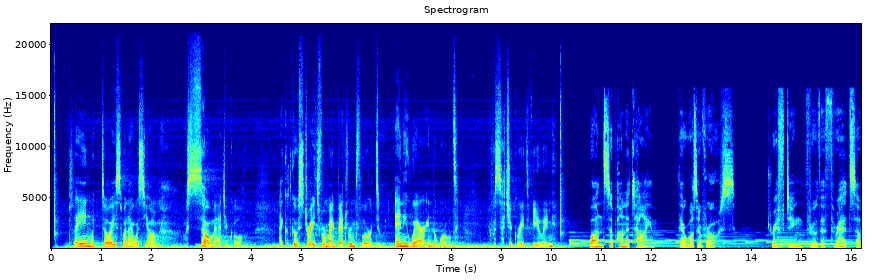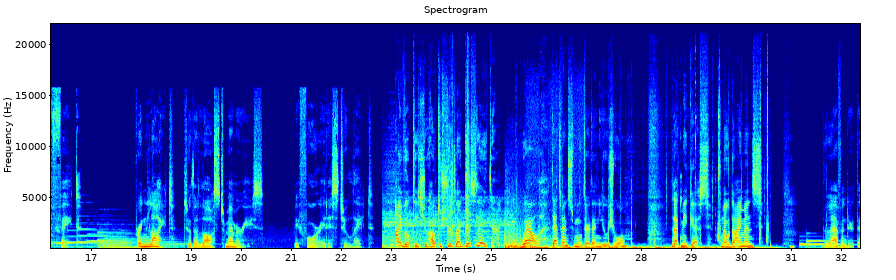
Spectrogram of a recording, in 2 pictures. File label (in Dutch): Karakter NL-EU-Engels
